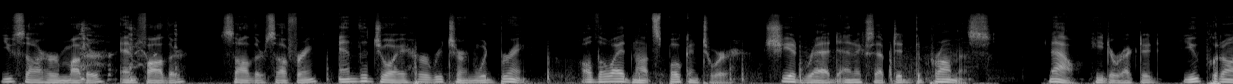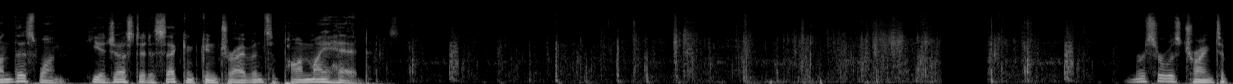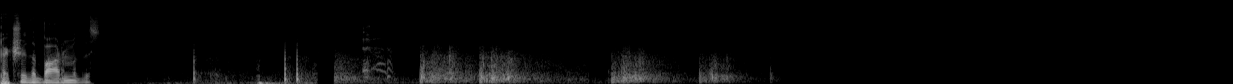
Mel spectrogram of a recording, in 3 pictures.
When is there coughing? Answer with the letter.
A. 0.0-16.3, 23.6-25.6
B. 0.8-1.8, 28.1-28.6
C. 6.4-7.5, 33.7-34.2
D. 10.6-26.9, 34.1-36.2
B.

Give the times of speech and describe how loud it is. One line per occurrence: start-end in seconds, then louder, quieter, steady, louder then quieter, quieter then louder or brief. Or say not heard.
0.0-16.3 steady
23.6-25.6 brief.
